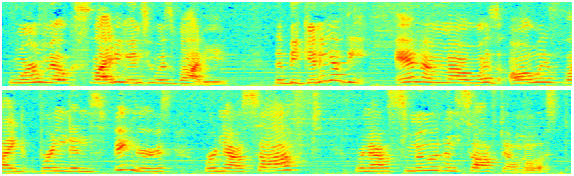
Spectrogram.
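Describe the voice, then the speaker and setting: Brief: high-pitched woman reading fan fiction aloud, a little off-mic, faint music underneath. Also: normal speed, distant mic, poor audio. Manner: reads aloud, stumbles on words, breaks off with joking asides. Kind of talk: live reaction reading.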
